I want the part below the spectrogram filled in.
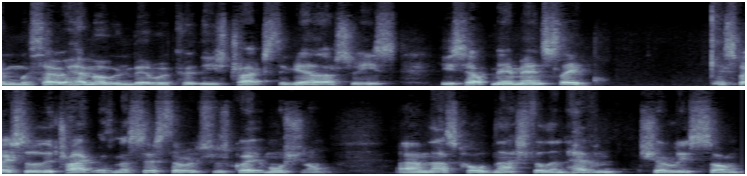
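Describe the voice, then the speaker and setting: Talking at a very fast pace, a man with a Scottish accent keeps a monotone, flat intonation. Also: medium pitch for a man. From Scotland, Glasgow. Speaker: singer-songwriter. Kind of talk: interview.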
